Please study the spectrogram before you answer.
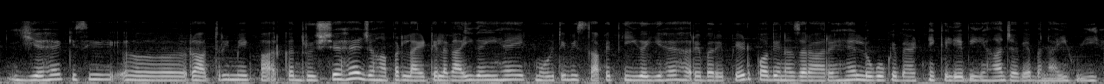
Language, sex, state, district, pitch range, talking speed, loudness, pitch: Hindi, female, Chhattisgarh, Bilaspur, 185-210 Hz, 215 wpm, -20 LUFS, 195 Hz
